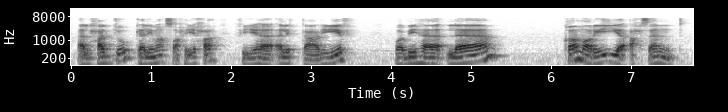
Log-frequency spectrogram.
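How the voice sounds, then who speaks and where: Male teacher, unhurried, drawn-out word stress, mid pitch, muffled lo-fi sound. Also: darkish tone. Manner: slow, drawn-out word stress, praising pupils. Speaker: primary school teacher. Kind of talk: recorded classroom lesson.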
